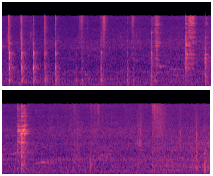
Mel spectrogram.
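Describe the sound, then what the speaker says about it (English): A big old knife slices an onion very thinly at a Thai village street food stall, giving a series of sharp taps on a board, quick at first and then more spaced out, with clinks and background bustle around them. "Look how thin he cuts that onion. Really thin with a big old knife."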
